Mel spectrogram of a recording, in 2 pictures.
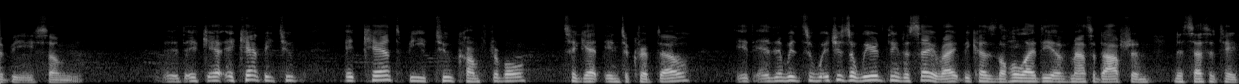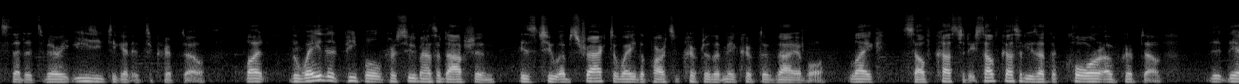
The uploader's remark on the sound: Live from Consensus 2023. Sit down for a live, in-person conversation on all things Consensus 2023.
